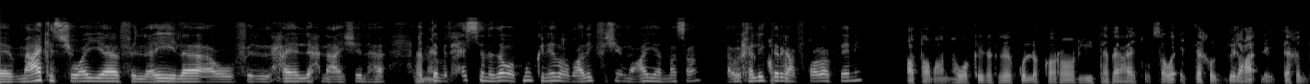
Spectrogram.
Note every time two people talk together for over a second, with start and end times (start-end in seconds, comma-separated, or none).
none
